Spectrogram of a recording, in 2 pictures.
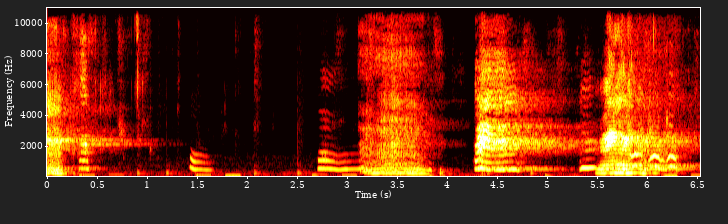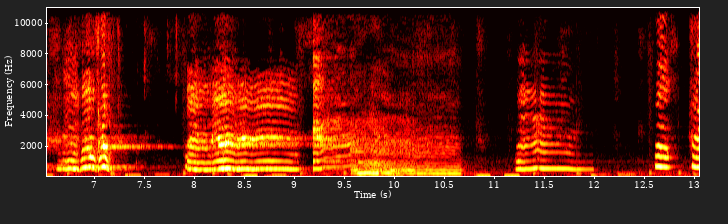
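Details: Pet otters feeding with a microphone close by: bright chirps and squeaks mixed with harsher, noisy chattering bursts and short falling calls, fairly frequent, over faint music.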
